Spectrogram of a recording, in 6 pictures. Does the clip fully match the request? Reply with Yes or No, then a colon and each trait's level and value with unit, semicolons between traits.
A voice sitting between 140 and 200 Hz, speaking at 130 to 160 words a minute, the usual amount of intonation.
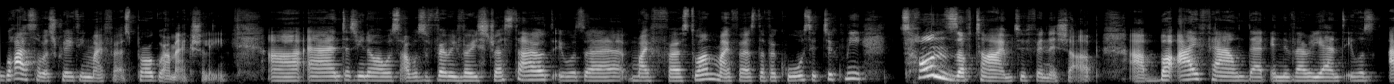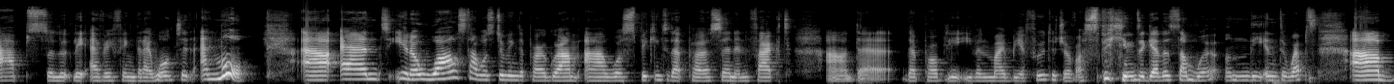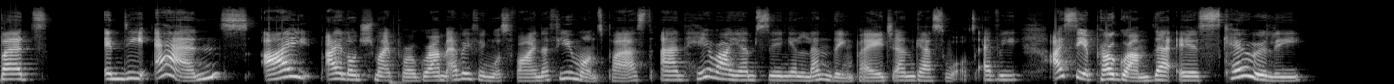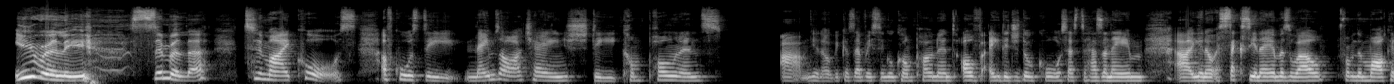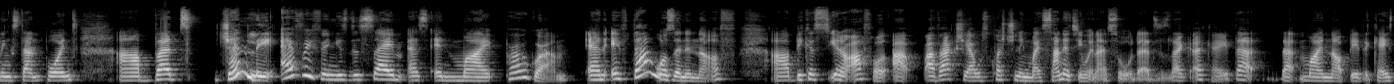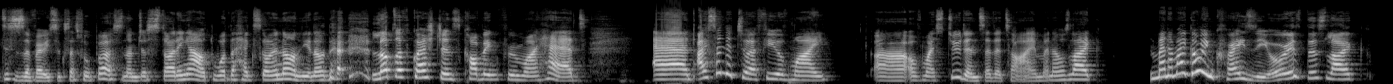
No: high, 190 Hz; average, 195 wpm; average, 4.8 semitones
